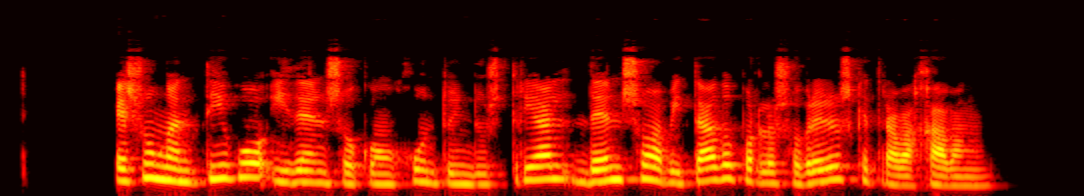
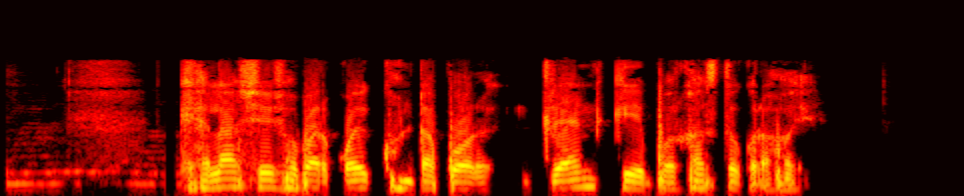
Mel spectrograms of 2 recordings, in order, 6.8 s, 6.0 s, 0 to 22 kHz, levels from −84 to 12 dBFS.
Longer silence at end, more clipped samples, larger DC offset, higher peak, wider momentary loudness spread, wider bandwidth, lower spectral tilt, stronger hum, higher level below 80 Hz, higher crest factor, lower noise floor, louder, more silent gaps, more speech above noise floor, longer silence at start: second, 0.6 s vs 0.95 s; neither; neither; about the same, -2 dBFS vs -4 dBFS; second, 8 LU vs 20 LU; first, 9.4 kHz vs 7.6 kHz; about the same, -4.5 dB/octave vs -4.5 dB/octave; neither; second, -68 dBFS vs -50 dBFS; about the same, 16 dB vs 16 dB; first, -87 dBFS vs -66 dBFS; about the same, -17 LUFS vs -19 LUFS; neither; first, 70 dB vs 47 dB; first, 0.75 s vs 0.05 s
